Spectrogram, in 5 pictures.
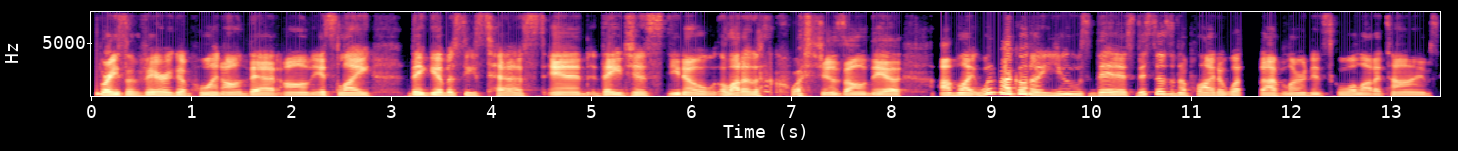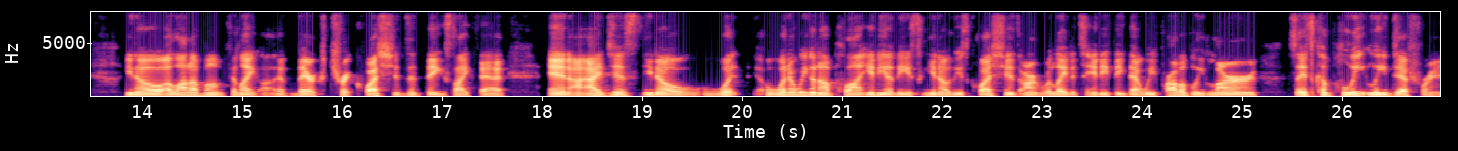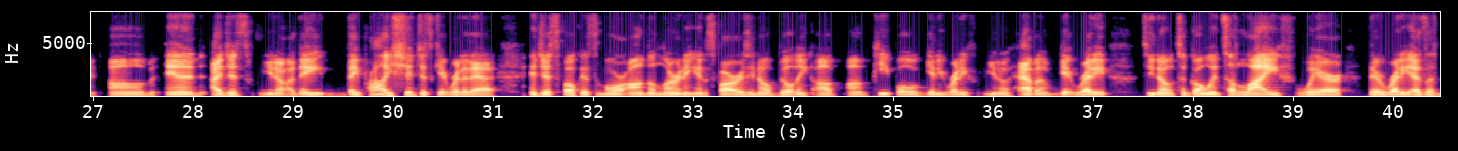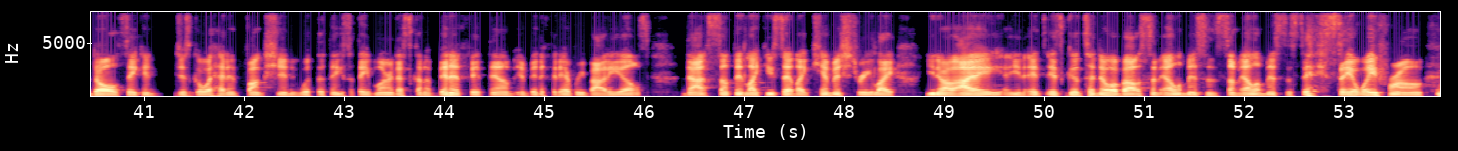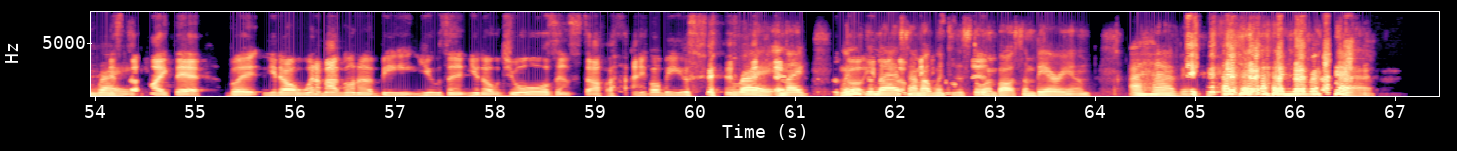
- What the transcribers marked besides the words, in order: other background noise; laughing while speaking: "the questions"; laughing while speaking: "stay"; chuckle; laughing while speaking: "using that"; unintelligible speech; laugh; laughing while speaking: "I I never have"
- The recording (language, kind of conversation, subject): English, unstructured, Is it better to focus on grades or learning?
- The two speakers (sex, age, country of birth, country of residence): female, 35-39, United States, United States; male, 35-39, United States, United States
